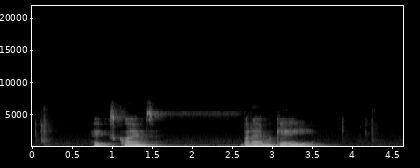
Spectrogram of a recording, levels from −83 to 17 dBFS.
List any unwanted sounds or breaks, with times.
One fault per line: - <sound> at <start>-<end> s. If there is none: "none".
none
